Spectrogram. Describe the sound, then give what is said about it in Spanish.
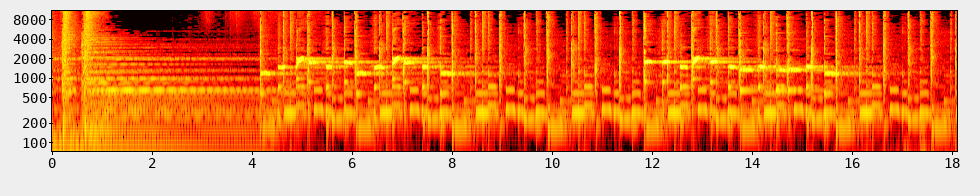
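A whistled melody carries a short, catchy radio theme jingle over a steady, bouncy backing beat, opening with a long held chord before the tune kicks in, loud and clear with no talking. “Cuando son las 12 y 32 minutos, escuchamos estos silbidos.”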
